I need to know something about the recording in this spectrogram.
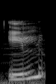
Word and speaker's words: ils: plural they which is ills and else they are pronounced just same ill and l we don't pronounce the last consonant s so l and l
